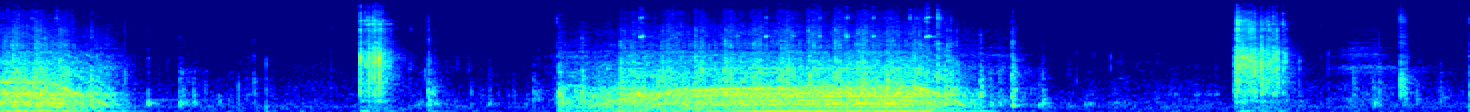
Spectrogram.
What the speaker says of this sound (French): on a bientôt fini la couture de l'ourlet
